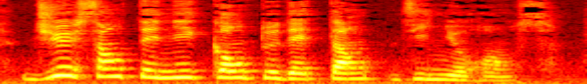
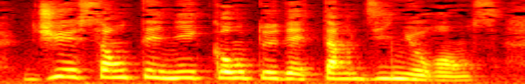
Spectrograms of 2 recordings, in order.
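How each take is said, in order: Both takes have the same delivery.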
